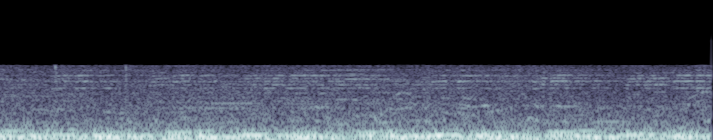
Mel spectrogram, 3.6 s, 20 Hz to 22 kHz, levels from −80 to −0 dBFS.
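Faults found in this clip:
No audible defects found in this everyday-sound recording; no dropouts, distortion or level anomalies to report.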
